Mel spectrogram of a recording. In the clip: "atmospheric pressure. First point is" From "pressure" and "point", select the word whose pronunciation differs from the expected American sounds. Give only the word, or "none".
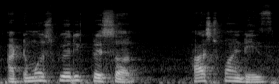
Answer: pressure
